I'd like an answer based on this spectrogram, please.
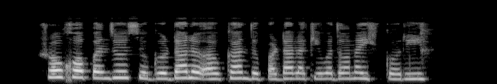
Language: Pashto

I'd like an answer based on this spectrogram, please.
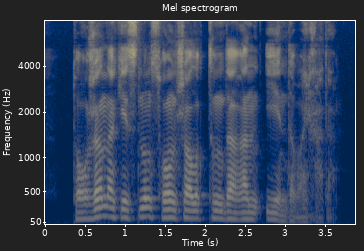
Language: Kazakh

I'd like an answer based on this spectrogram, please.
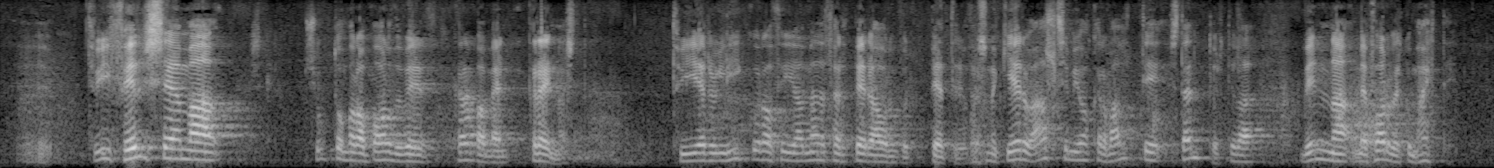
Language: Icelandic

